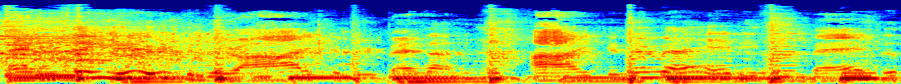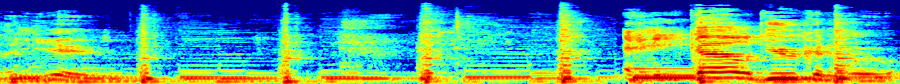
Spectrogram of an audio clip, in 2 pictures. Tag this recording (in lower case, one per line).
music
guitar
musical instrument
singing
plucked string instrument
country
